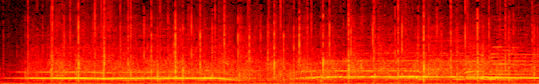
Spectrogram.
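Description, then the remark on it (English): A large crowd in Los Angeles claps and cheers steadily after learning the Senate confirmed a judge to the Supreme Court, with dense applause filling the scene and a sustained whistle or high shout riding over it throughout. “That is a crowd reacting in Los Angeles after they learned the Senate confirmed Judge Sonia Sotomayor to the Supreme Court.”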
